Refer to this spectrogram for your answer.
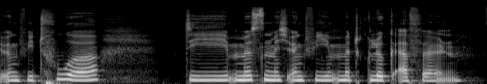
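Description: Her voice has a dark, mellow tone at a medium pitch, and the woman speaks at a very slow pace. The recording is very clean, with a silent background. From Hamburg, northern Germany. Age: 20s. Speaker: podcast producer. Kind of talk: casual interview.

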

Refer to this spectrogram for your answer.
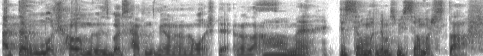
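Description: A man's very fast speech in a London accent, with very wide pitch swings and very even loudness. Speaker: comedian, podcast co-host. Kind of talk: casual chat. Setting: remote recording.

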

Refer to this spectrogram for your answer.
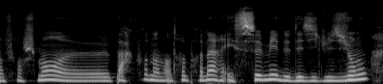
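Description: The woman has a medium-pitched voice with a dark, mellow tone. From provincial France. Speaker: startup founder and CEO. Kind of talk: interview.

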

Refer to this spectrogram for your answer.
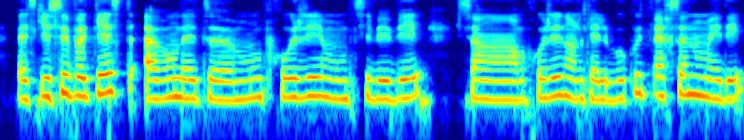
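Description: In a very clean recording with a silent background, a woman of medium pitch speaks at a moderate pace. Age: 20s. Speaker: podcast host. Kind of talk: casual monologue. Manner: animated.

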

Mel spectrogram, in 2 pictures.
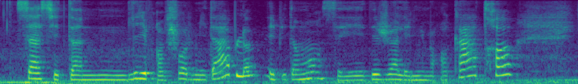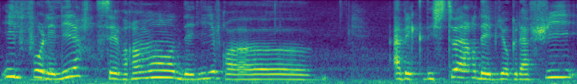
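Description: Heard with audible room echo, a woman talks at a very slow pace with a medium pitch and lively intonation. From Mexico. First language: not French (speaking French). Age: 60s. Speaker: bookshop owner. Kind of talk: casual interview. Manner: halting.

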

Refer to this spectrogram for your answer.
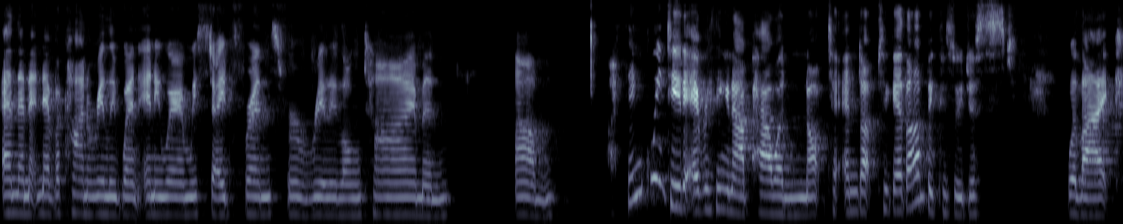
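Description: A woman's bright, sharp tone comes through as she talks at a moderate pace. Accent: Australian. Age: 30s. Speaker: bride interviewed about her wedding. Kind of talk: casual interview.

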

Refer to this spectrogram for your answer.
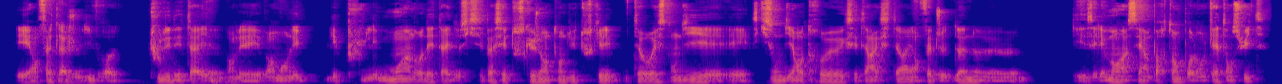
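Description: A man's very deep, low voice carries vocal fry and fairly even intonation. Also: fairly quick pace. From Paris suburbs, Essonne. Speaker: attack survivor. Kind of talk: testimony. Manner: hesitant, many filler sounds.

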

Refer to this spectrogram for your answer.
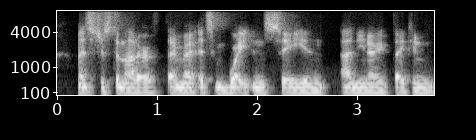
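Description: In a very clean recording with a silent background, a man talks at a fairly quick pace with a medium pitch and monotone, flat intonation. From Melbourne, Australia. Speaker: fintech company CEO. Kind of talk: interview.

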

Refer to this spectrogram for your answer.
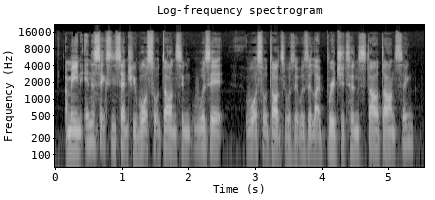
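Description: Talking very fast with a British accent, a man keeps a medium pitch and fairly even intonation in a very clean recording with a silent background. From Britain. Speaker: podcast producer and co-host. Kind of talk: casual chat.

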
